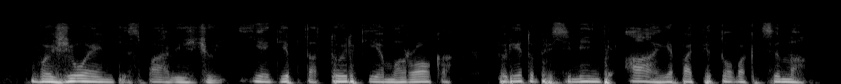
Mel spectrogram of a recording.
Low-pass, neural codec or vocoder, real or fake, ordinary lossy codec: 7.2 kHz; codec, 16 kHz, 4 kbps, FunCodec, trained on Chinese and English, 50 frames a second; fake; Opus, 32 kbps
